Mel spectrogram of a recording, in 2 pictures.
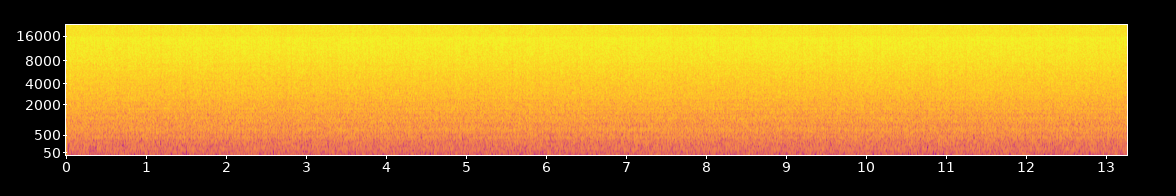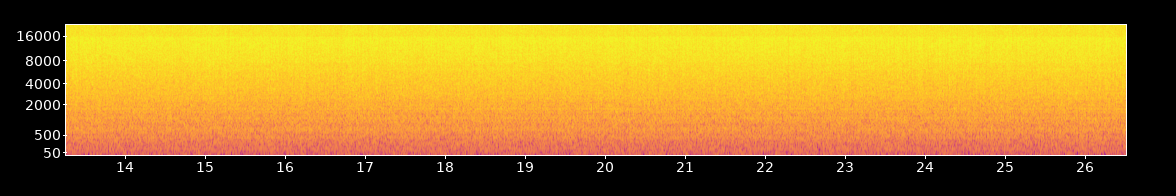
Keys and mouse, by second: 0.9 ctrl+z, 1.3 space, 2.8 alt+middle click, 4.0 alt+middle click, 5.9 alt+middle click, 10.5 ctrl+z, 12.7 space, 13.6 alt+click, 14.3 space, 15.9 click, 18.7 ctrl+z, 19.2 space, 20.4 space, 21.3 alt+click, 22.0 alt+right click, 22.5 alt+middle click.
